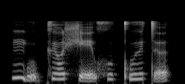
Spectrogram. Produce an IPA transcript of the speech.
mṵkʲɔ ʃḛxʷə kʷʼɨtə̰

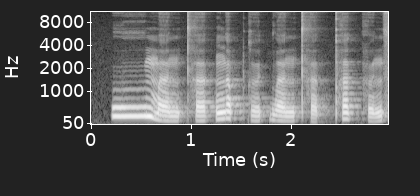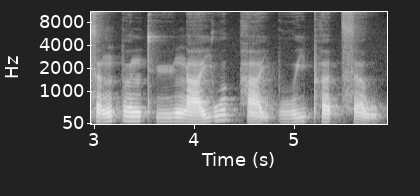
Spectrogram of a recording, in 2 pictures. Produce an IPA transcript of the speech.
wuː˥mɐ˨n t̪ʰɐ˨˥k̚ŋɐ˥p̚kɵ˨˥t̚ wɐ˧nt̪ʰɐ˨k̚ pʰɐ˥k̚hɵ˨˥nsɐ˨˥ŋ pɵ˧n t̪ʰyː˨˧ŋaː˨˥jwʊ˥k̚ haː˨˩jpuː˨˥jpʰɐ˧t̚ sɐ˨˩w

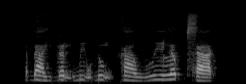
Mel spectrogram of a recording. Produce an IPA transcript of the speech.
ɗa̤˨˩j ɗə̰˧˨nɓḭ˧˨wɗṵ˧˨ŋ ka̤˨˩wvi˧lə˦˥p̚ sa˨˩k̚

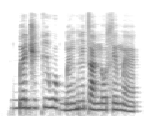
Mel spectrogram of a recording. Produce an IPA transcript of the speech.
ɡ͡bɛ˦d͡ʒi˦ki˦wo˦˨ ɡ͡bɛ̃˨˦ɡ͡bĩ˦ta˧ no˧se˧mɛ̃˨

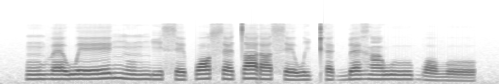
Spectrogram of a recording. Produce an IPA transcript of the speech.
ũ˨βɛ˨ weː˨˦ ŋũ˨ ŋi˨ se˨pɔ˦ sɛ˨ta˦˨ ɾa˦se˨ wi˨kʰɛ˨ ɡ͡bɛ˦ɣã˦ wuː˦bɔ˨βoː˨

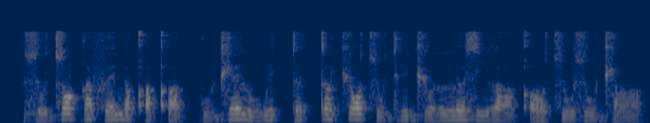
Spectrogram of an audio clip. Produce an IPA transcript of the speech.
zʊ˨ d͡zɔ˦˨ qɪ˦ fɛ˨˦nʊ˨qʼə˧ qʼʌ˨kːu˨d͡ʒɛ˦ lu˨wɪ˦tːə˧tːʌ˦ t͡ʃɔ˦t͡su˨dʱɪ˧ d͡ʒʊ˧lːə˦ zi˧ lɑ˧qʼɔ˨ t͡su˧zu˧d͡ʒɑ˨

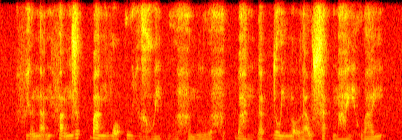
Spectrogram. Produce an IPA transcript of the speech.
fḭ˧˨ə̯na̰˧˥nfa̰˧˥ŋzə˦˥p̚ ɓa˧ŋ vɔ̰˧˥kwi̤˨˩ə̯ɣɔ̤˨˩j ɓṳ˨˩ə̯hə˧˩mlu˧˩ə̯hə˦˥t̚ ɓa̤˨˩n ɗa˦˥k̚zo˧jnɔ̰˧˨ la̰˧˥wsa˨˩k̚ma̤ː˨˩jhwa˨˦j

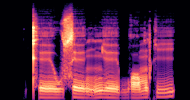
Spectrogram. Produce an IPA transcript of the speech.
kʰeː˩wseː˧˩ŋ ɲeː˧˩bɔː˩˧mki˧˥

